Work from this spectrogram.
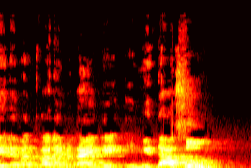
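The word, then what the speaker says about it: imidazole: और एक और रिंग होती है 11th वाले बताएंगे, इमिडाजोल। झोल वाला झोल नहीं, इमिडाजोल।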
